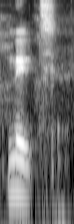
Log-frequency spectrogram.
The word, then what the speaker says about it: Mout: And according to their website, it is in fact pronounced as MOOOT. Moot.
